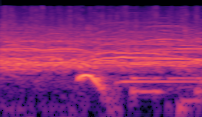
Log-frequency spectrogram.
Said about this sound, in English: I mean, you fucking guys, you guys are the loudest crowd ever to cheer after a show like that, man.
